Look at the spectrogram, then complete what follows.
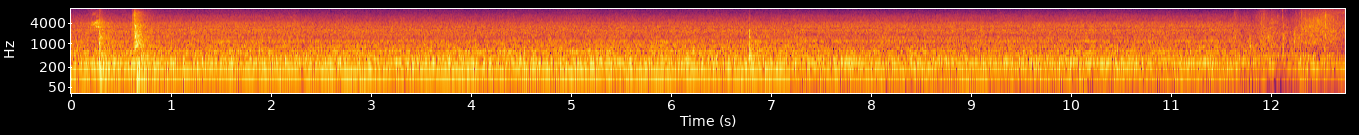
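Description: Steady hum and whir of laundry-room machines and ventilation, with a low even drone. A couple of sharp knocks come about half a second in, and a faint click around the middle; near the end the hum drops out and rustling handling noises begin.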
